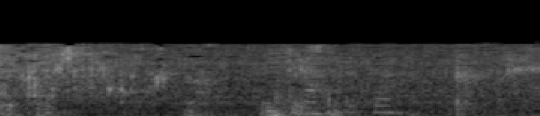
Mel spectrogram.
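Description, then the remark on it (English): Water pours into a cup for a few seconds, a steady splashing trickle with a soft knock partway through, and faint voices murmuring in the background. “Anybody else want some water? Right. I could use some water myself.”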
